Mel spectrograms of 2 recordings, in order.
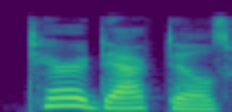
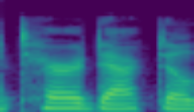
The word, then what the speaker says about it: pterodactyl: Want to hear why you can't hear a pterodactyl going to the bathroom? He pauses dramatically. Because the P is silent.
